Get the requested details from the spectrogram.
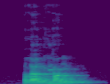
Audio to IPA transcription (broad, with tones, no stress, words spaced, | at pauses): la˥nljɑ˥˩ŋmy˩n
